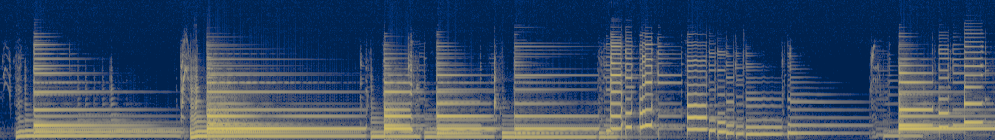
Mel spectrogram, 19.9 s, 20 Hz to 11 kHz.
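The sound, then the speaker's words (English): A clean electric guitar, recorded dry and direct in on an amp's bright channel (volume at 9 o'clock, treble at noon, bass at 3 o'clock) with added reverb, plays ringing, sustained chords and short melodic runs with a light reverb tail, strummed in a few phrases with brief pauses, loud, with no voices. “And these are completely dry, other than the fact that I added some reverb to make them sound a little less awkward and dead in the space.”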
